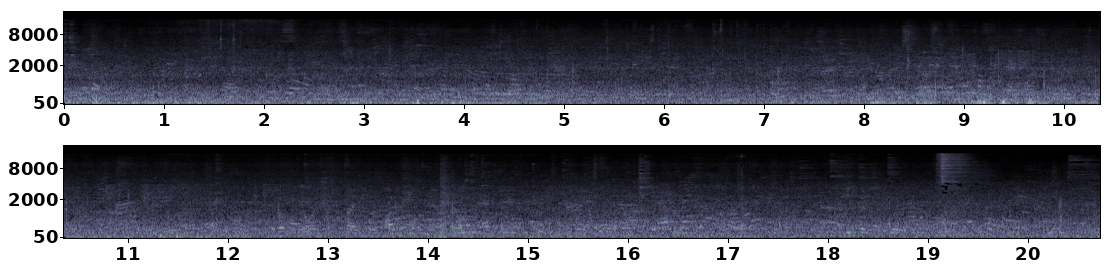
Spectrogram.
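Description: A busy outdoor street murmurs with city noise.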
